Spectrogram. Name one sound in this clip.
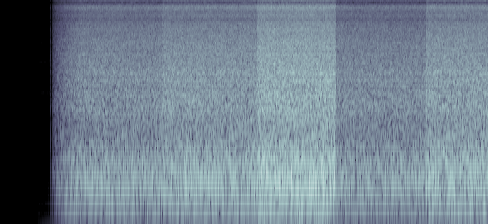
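Small electric motors whir loudly and steadily, getting louder and softer in sudden steps.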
